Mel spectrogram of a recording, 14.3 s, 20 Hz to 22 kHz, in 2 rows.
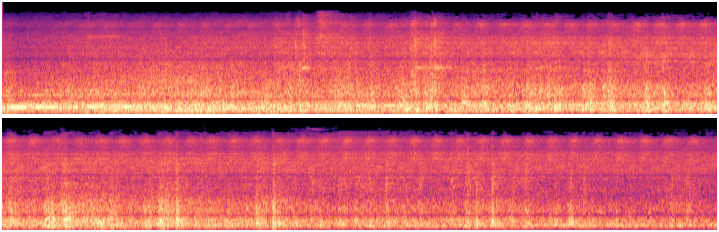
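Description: JR West 103 series electric train running away along the track, its wheels clacking irregularly over the rail joints. A low hum dies away in the first two seconds, and the running noise fades steadily as the train recedes.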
